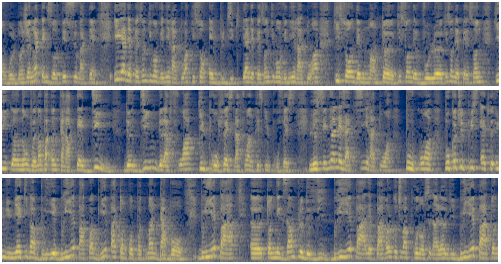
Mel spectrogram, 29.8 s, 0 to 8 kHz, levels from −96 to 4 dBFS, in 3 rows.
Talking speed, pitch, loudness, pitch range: 215 wpm, 165 Hz, -19 LUFS, 150-185 Hz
